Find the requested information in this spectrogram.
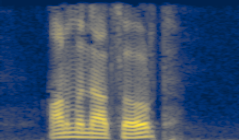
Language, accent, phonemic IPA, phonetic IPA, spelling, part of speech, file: Armenian, Eastern Armenian, /ɑnmənɑˈt͡sʰoɾtʰ/, [ɑnmənɑt͡sʰóɾtʰ], անմնացորդ, adjective / adverb, Hy-անմնացորդ.ogg
- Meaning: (adjective) full, complete, total (without anything left behind); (adverb) fully, completely, totally (without leaving anything behind)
